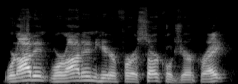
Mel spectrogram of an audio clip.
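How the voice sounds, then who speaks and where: Animated man hosting a sports podcast. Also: a little high, brisk. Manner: animated, repeats words when starting sentences. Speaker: podcast host. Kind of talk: casual sports podcast chat.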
